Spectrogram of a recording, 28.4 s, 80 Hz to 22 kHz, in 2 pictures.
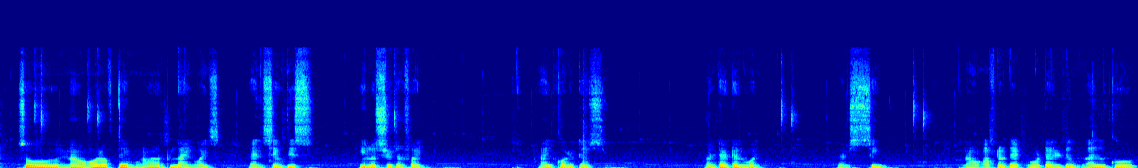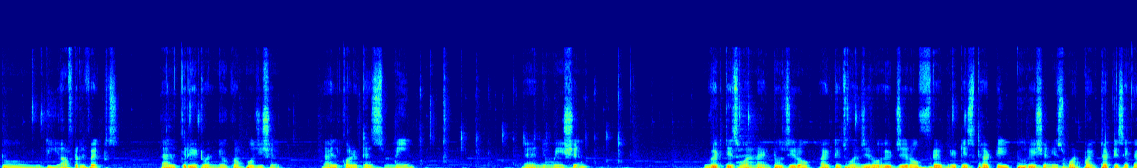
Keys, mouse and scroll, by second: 3.3 ctrl+s, 4.8 click, 9.7 click, 14.6 click, 18.3-22.4 typing, 23.4 click.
